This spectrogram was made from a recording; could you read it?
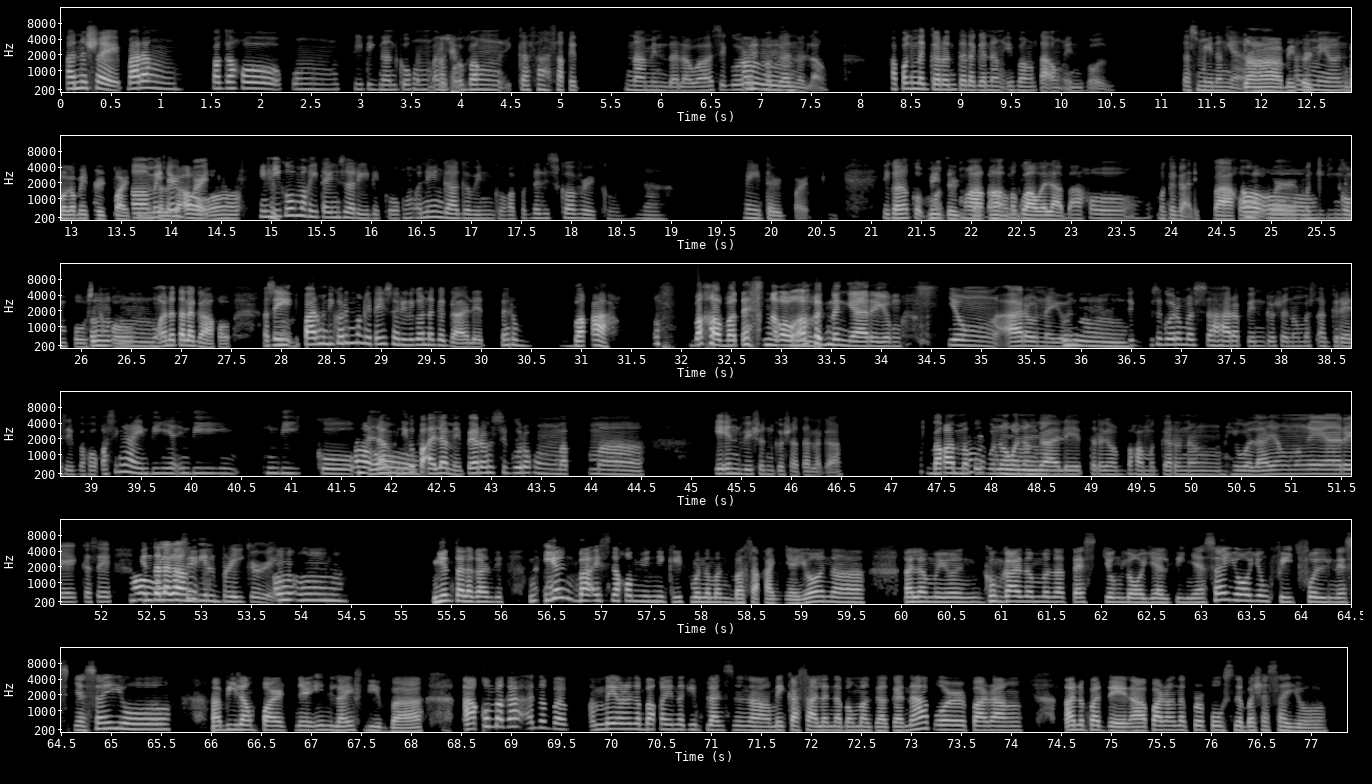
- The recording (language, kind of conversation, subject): Filipino, unstructured, Paano mo haharapin ang takot na masaktan kapag nagmahal ka nang malalim?
- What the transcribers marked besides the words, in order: unintelligible speech; tapping; other noise; sniff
